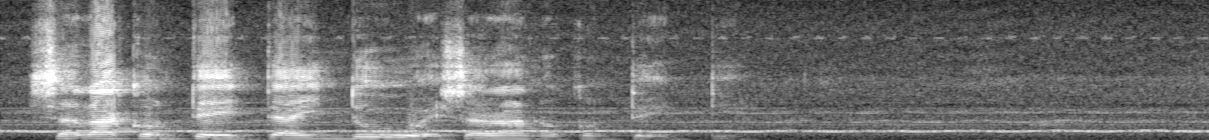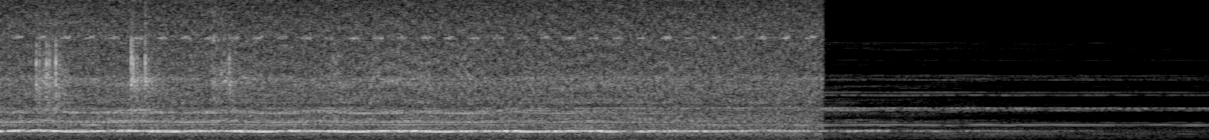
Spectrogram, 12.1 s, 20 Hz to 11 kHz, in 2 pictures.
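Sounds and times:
heart monitor flatline tone: 0.0 - 10.2.

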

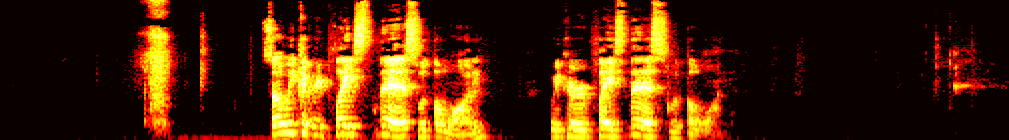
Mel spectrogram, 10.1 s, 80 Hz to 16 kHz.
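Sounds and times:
short breathy burst from person: 1.4 - 1.8.

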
